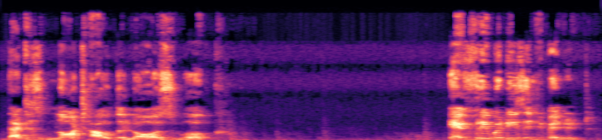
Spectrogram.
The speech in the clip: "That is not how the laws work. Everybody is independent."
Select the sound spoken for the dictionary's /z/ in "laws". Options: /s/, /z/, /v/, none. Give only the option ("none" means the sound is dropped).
/z/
